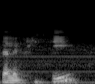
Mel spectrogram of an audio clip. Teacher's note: Indonesian doesn't have this V sound. It's always replaced with an F.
